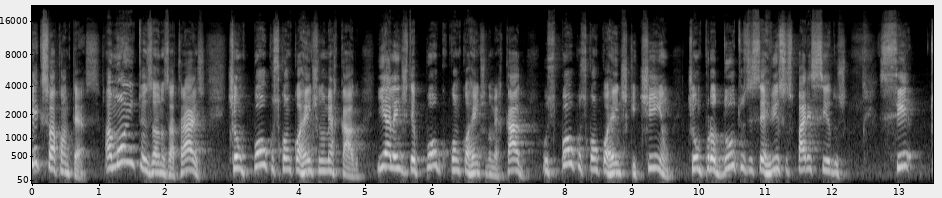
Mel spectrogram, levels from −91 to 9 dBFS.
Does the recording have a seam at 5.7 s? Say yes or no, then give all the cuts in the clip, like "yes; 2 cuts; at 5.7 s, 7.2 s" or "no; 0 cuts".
no; 1 cut; at 0.9 s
